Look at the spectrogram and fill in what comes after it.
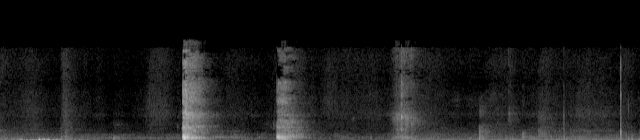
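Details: Adult recovering from a sinus infection, now with a cough and stuffy nose: two sharp, forceful coughs about a second apart, then a softer, breathy third effort in a quiet room; repeated cough.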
